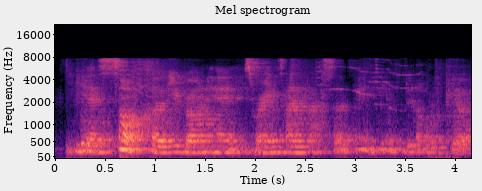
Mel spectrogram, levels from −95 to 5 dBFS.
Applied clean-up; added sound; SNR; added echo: neural separator model SepFormer DNS4.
